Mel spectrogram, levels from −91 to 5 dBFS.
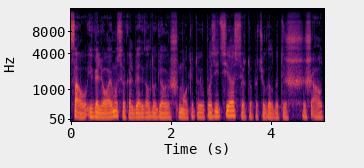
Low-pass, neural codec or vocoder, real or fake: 14.4 kHz; none; real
